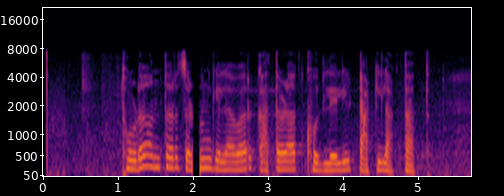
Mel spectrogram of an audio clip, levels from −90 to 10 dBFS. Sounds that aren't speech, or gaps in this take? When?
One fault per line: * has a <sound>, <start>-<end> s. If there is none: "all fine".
* has a dropout, 2.0-2.1 s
